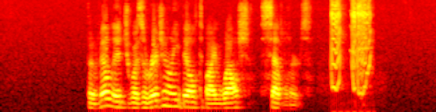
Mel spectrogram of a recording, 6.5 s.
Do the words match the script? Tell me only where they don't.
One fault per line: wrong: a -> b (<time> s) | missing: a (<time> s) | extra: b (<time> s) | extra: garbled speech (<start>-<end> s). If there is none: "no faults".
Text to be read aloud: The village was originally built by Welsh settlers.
no faults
